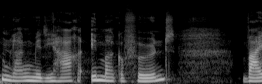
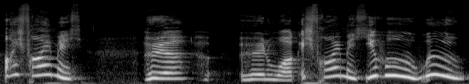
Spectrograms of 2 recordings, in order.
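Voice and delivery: high, loud gushing delight; excited squeal; 10 semitones higher, 8 dB louder than usual. Retold or imitated. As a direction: squeal it like an overjoyed girl. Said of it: "Die kommt dann dahin und sagt".

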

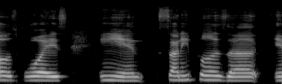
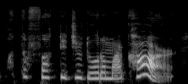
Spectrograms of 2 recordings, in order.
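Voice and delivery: higher, outraged; angry demand; 8 semitones higher than usual. Retold or imitated. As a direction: bark about the car. Sonny angry about car.

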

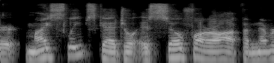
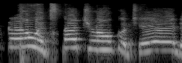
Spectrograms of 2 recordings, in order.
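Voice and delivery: high-pitched flustered dad; frantic mock denial; 13 semitones higher, 4 dB louder than usual. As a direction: deny it urgently to the kids. Retold frantic denial to kids.

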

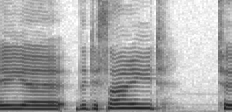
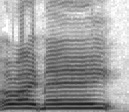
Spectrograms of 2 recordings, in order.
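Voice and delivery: drawn-out greeting; 6 semitones higher, 5 dB louder, much slower than usual. Retold or imitated. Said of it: "He's like".

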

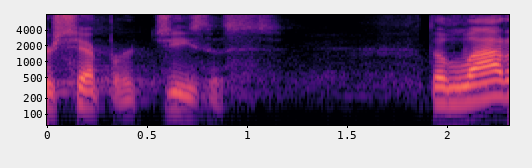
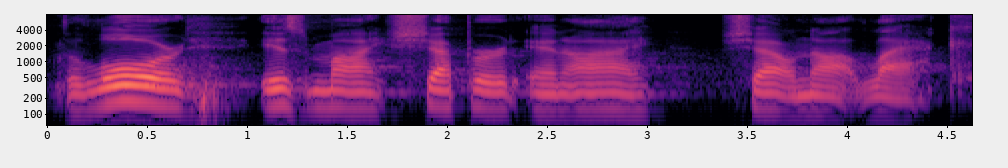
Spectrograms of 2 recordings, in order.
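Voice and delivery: reverent recitation; 7 semitones lower, 5 dB quieter, slower than usual. Acted. Reciting the psalm, dropping to hush.

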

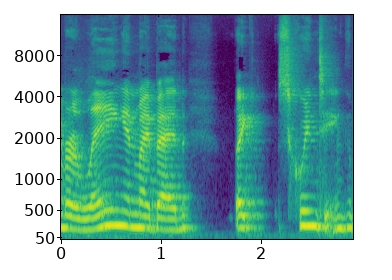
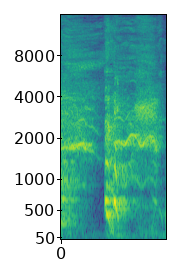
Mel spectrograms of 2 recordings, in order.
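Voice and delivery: high squealing laughter; 4 dB quieter than usual. Real, not acted. Laughing while retelling.

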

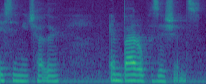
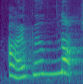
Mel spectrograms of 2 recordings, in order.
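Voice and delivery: much higher, louder defiant cry; a much higher, louder cry of defiance; cried out; 12 semitones higher, 7 dB louder, slower than usual. A narrator's reading. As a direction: refuse him outright, crying out. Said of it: "she cried".

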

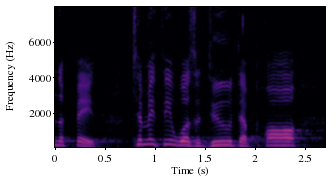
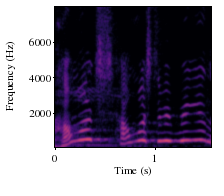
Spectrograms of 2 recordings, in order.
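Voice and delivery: much higher, stunned "How much?"; astonished; 7 dB louder than usual. Retold or imitated. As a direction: act out your disbelief at the total. Retelling his shock at the total.

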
